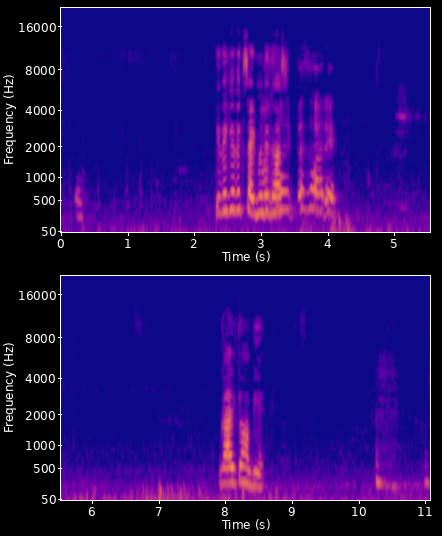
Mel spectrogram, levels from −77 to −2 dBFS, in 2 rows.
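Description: From 4.60 to 6.51 s, and again from 10.02 s to the end, a Bluetooth SBC bit pool drop dulls the treble and adds a gritty noise. The link cut the encoder's bit allowance, which points to a fall from a bit pool near 28 to about 7, roughly 66 kbps. The top sub-bands are left empty and the rest are coarsely quantised. A spectrogram shows the high band abruptly blanked, with speckled noise filling the lower bands.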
